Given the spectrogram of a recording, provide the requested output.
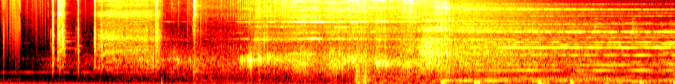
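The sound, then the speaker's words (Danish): A few sharp mechanical clicks in quick succession as two audio recorders are switched off at the same time after a countdown from three, followed by a steady hiss and then a low, pulsing tonal sound with no talking. “Skal vi slukke vores optager samtidig?”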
